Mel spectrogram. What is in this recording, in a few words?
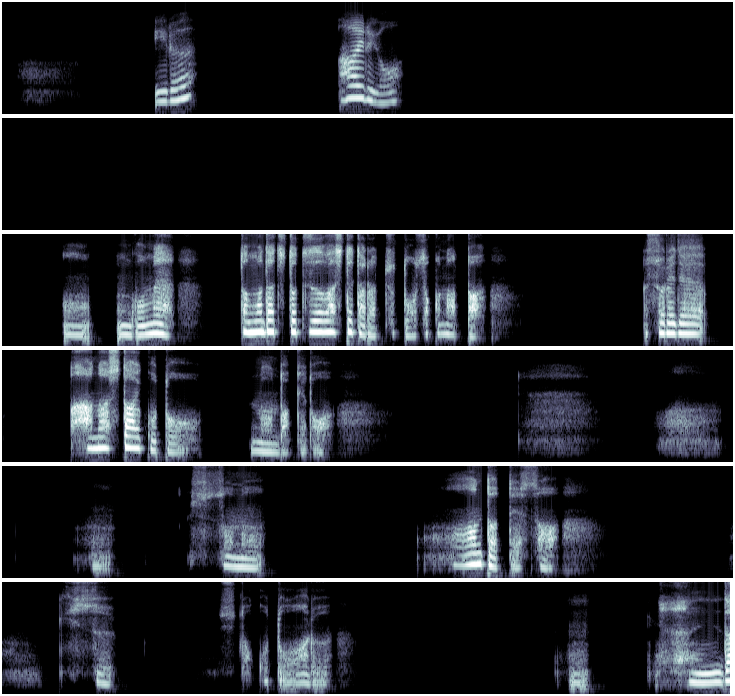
ASMR; 素っ気ない義妹が、キスしたことあるかと聞いてきた; 効果音カット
